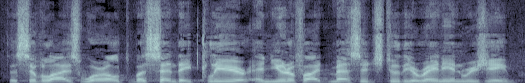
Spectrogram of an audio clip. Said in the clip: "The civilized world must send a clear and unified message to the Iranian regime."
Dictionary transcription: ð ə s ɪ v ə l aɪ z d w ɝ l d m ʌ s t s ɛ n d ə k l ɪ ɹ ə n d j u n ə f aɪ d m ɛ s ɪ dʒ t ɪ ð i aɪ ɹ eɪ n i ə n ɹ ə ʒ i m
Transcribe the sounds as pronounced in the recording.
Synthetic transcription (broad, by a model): ð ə s ɪ v ə l aɪ z d w ɝ l d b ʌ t s ɛ n d ə k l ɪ ɹ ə n j u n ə f aɪ d m ɛ s ɪ dʒ t ɪ ð i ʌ ɹ eɪ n i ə n ɹ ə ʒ i m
